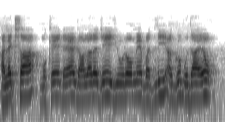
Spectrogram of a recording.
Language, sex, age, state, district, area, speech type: Sindhi, male, 45-60, Maharashtra, Thane, urban, read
